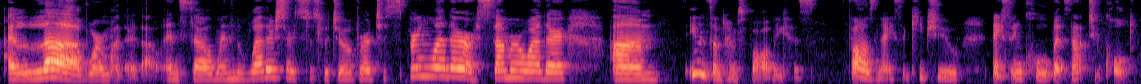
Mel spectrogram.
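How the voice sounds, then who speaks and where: A woman's voice: on the high side, normal speed, creaky, a bit bright. A woman teacher reading a story aloud to a class, adding casual asides and simple explanations for children.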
